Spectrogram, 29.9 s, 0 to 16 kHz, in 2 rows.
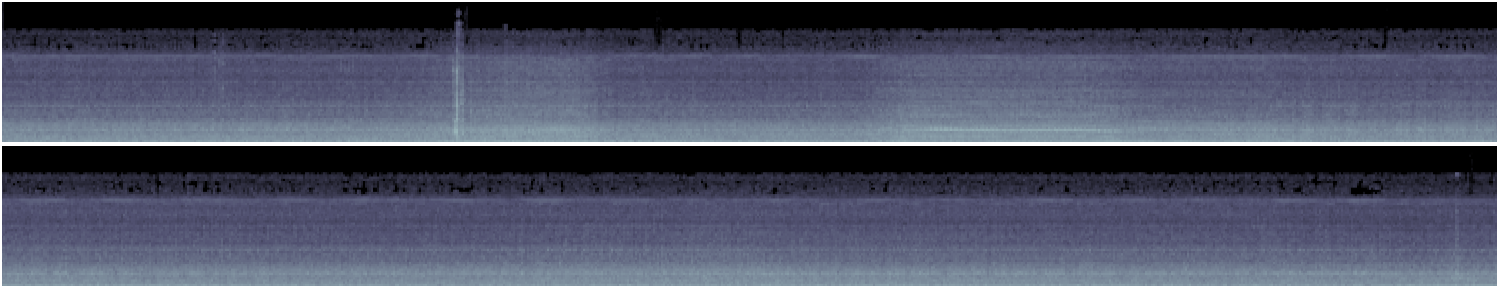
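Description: Suzuki GSX-R600's inline-four engine running at low revs in slow-moving traffic, opening up twice briefly, around five and ten seconds in, then settling back to a steady low note.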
